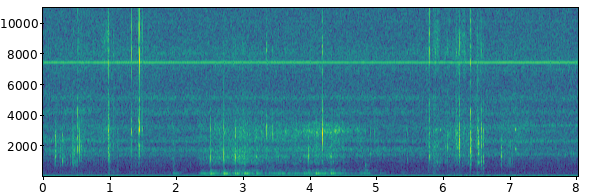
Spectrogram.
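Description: Scattered clicks and light knocks as a brass Schatz 400-day clock is handled and turned over, in clusters near the start, in the middle and again later. A low hum runs for a few seconds in the middle, over steady background hiss.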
